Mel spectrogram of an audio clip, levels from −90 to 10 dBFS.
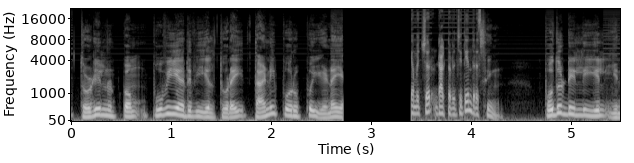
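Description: Speech clip with a faint computer activity noise throughout: a whine pulsing at about 1 kHz, roughly 40 dB below the speech, following machine load rather than the talking, unlike steady mains hum. Right after "அறிவியல் துறை தனி பொறுப்பு", a playback stall silences the output from 2.72 to 3.41 s, about 0.69 s, likely a starved buffer or blocked player thread rather than a dropout, since the speech resumes where it stopped. A catch-up at higher speed follows from 3.41 to 4.10 s. Speech runs at double speed and roughly ten semitones higher, then snaps back, which sets it apart from a pitch-only shift.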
